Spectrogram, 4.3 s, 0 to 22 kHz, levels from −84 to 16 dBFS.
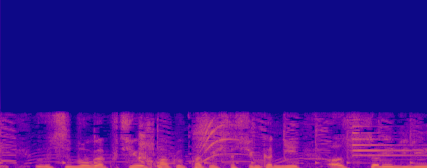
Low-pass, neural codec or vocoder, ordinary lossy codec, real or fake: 7.2 kHz; none; none; real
